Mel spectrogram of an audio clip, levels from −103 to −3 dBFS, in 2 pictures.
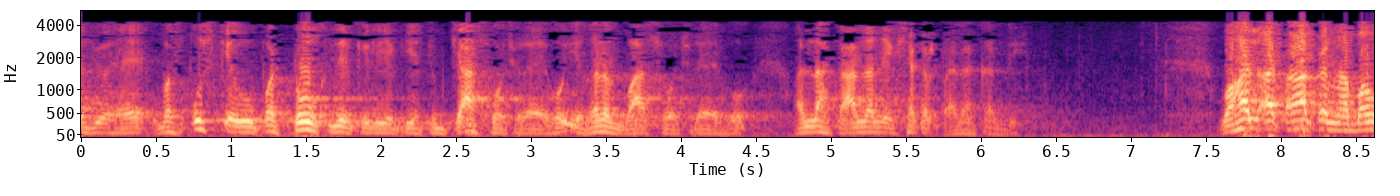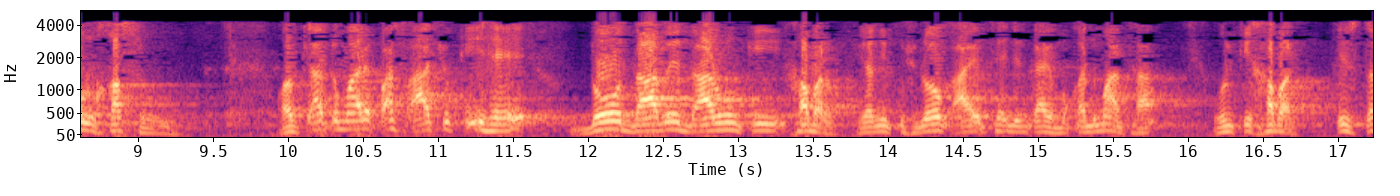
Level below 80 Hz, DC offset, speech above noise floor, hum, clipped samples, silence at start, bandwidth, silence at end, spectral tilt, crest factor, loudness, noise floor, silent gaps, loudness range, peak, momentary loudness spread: -40 dBFS; under 0.1%; 33 dB; none; 0.3%; 0 s; 5.4 kHz; 0 s; -9.5 dB/octave; 14 dB; -13 LUFS; -46 dBFS; none; 8 LU; 0 dBFS; 15 LU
